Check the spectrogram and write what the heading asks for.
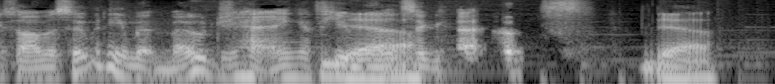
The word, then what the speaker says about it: Mojang: look weird gotcha I thought you said like mongi or whatever I'm just like I I was like that's probably the most different pronunciation I've ever heard it be yeah I knew it was Mojang so I was just reading though because it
